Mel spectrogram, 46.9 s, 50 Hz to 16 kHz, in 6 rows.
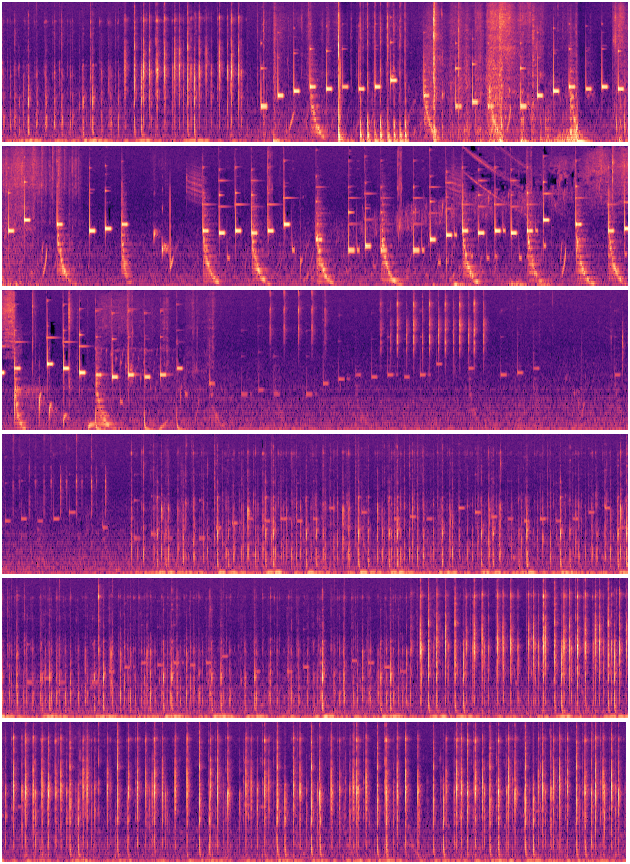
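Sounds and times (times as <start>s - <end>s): mechanical keyboard typing: 0.0s - 7.8s, 20.3s - 21.8s, 23.2s - 46.9s
background music: 8.6s - 19.2s.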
